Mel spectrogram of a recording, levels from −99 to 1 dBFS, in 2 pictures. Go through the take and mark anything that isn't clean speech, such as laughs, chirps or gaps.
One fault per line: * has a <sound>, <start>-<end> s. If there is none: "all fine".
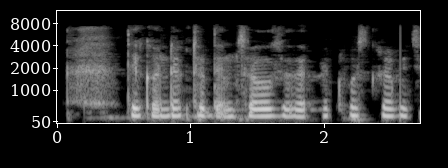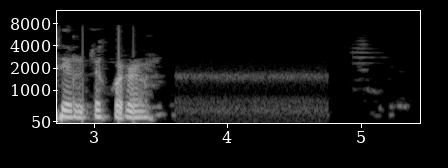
all fine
